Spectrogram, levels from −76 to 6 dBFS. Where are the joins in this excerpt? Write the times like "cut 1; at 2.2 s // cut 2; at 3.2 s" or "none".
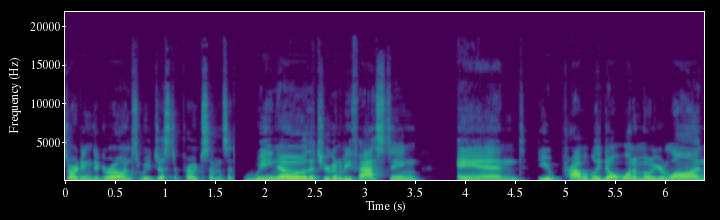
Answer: cut 1; at 1.7 s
